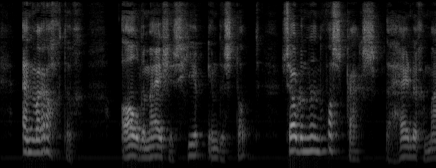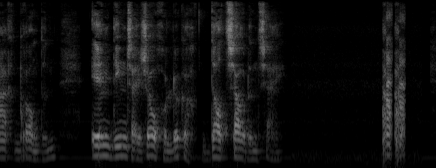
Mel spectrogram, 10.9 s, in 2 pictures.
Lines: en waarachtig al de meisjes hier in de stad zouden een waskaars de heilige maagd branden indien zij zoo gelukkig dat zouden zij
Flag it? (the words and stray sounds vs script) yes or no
yes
